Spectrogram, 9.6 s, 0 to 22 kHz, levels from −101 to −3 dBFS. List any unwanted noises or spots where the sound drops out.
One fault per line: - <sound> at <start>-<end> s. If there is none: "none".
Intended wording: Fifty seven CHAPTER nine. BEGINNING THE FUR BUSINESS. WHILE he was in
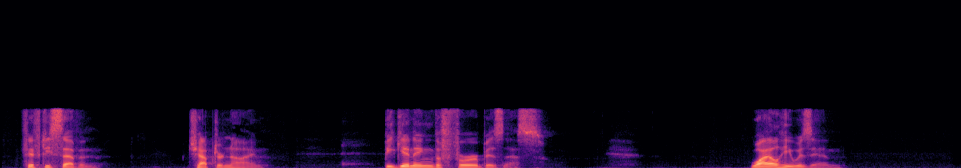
none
